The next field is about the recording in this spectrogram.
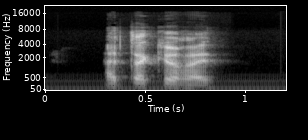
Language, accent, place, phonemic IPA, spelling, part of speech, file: French, France, Lyon, /a.ta.kʁɛ/, attaquerait, verb, LL-Q150 (fra)-attaquerait.wav
- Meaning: third-person singular conditional of attaquer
